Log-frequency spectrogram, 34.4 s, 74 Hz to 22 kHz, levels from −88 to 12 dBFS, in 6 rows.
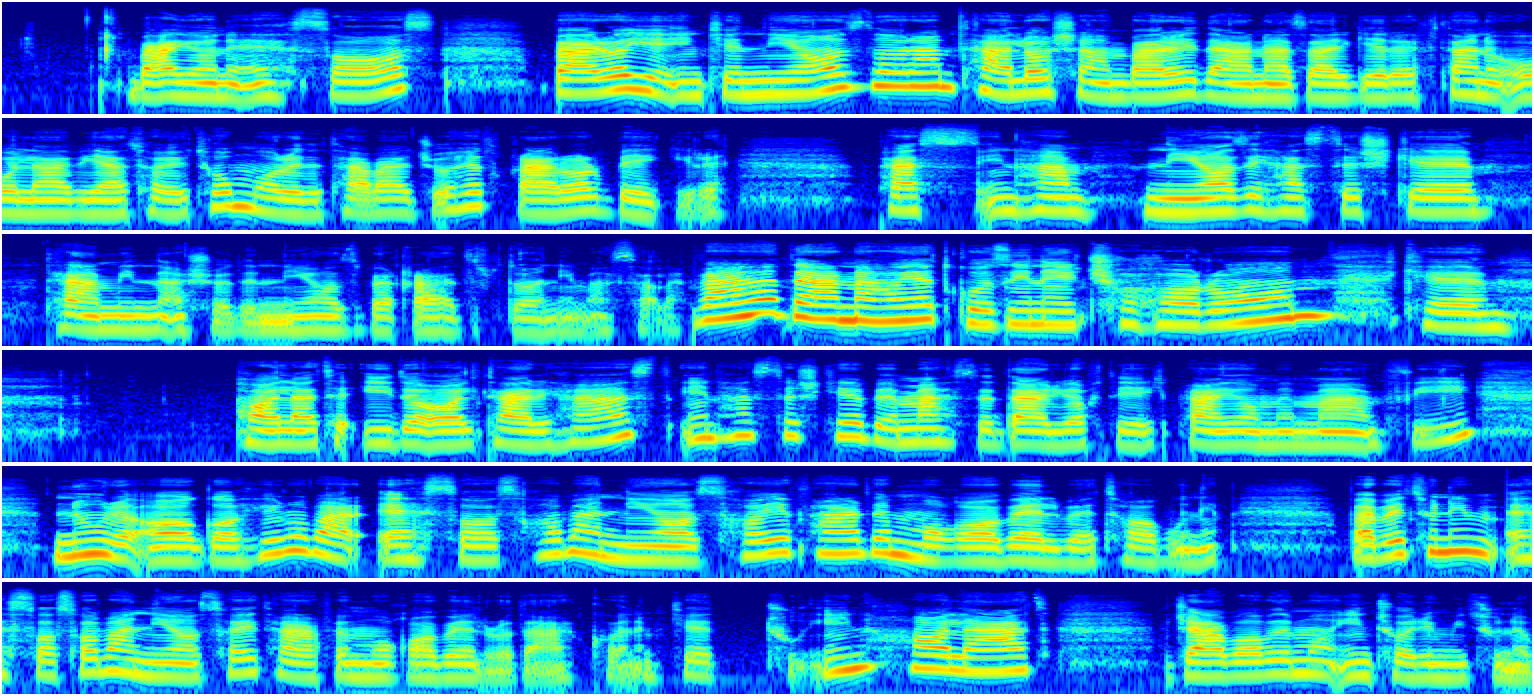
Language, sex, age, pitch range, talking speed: Persian, female, 30-49, 180-255 Hz, 140 wpm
